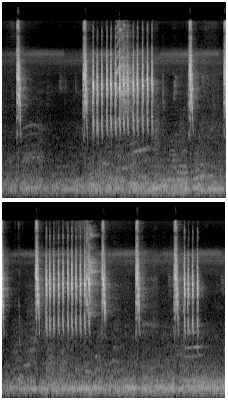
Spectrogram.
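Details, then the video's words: Relaxed singing of an East Javan long-tailed shrike: single sharp high notes alternating with quick rattling trills of a dozen or so rapid notes, repeated several times against a faint low background hum. "TERAPI CENDET BISU KURANG FIGHTER DENGAN KICAU SANTAI CENDET JATIM GACOR FULL ISIAN"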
